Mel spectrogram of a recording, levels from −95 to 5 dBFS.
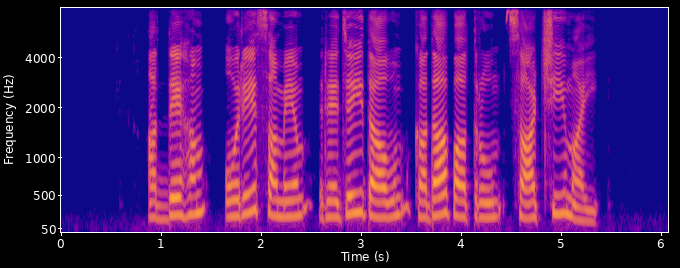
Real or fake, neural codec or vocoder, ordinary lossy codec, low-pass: real; none; none; none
